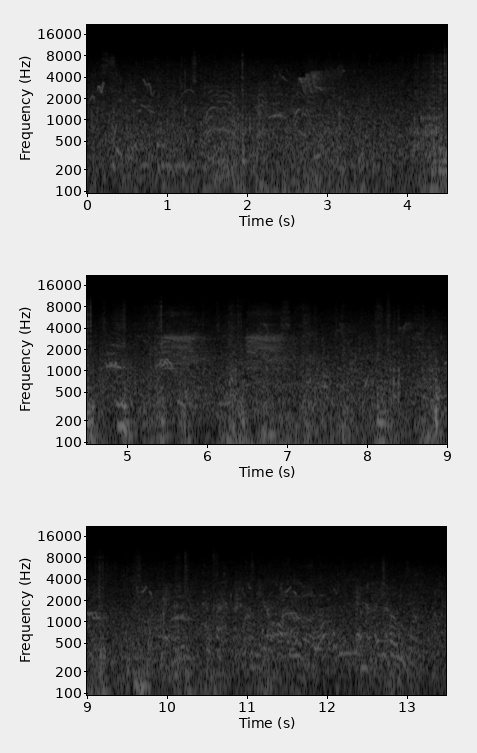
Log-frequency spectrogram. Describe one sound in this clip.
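Water laps gently against a wooden ship's hull.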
